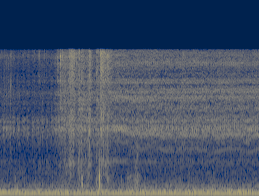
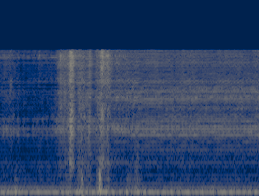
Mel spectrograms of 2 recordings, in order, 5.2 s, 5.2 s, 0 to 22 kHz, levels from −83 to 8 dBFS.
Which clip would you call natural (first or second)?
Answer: first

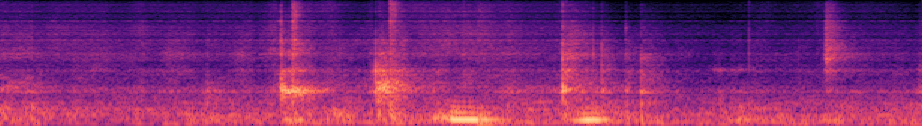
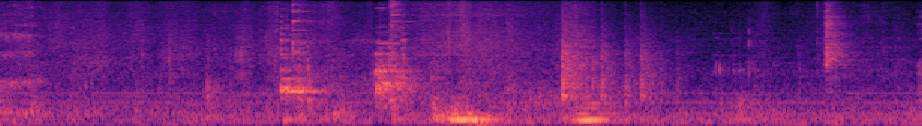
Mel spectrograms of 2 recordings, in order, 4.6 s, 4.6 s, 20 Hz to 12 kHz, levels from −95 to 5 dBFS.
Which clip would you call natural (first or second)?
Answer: second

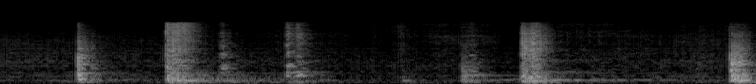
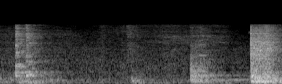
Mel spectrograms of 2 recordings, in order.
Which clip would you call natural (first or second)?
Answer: second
